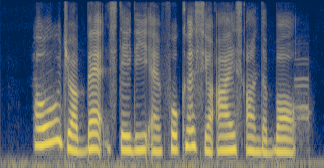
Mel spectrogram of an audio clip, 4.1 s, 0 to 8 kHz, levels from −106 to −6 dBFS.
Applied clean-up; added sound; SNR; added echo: neural diffusion model UNIVERSE++.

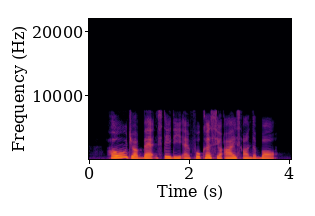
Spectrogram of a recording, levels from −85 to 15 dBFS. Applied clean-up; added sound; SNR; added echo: none; none; none; none.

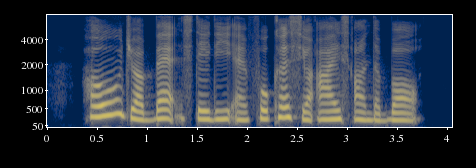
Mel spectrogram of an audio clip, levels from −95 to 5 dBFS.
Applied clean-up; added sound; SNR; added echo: neural mask model Resemble Enhance denoiser.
